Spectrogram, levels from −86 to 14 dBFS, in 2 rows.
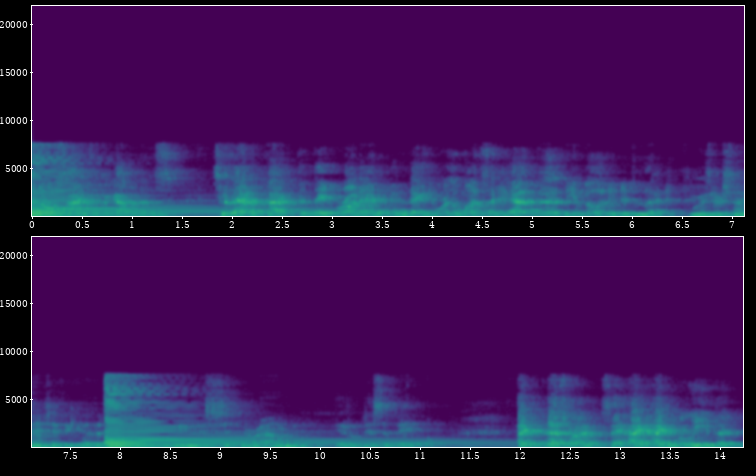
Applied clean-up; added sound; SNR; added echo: none; Keyboard (musical); 5 dB; reverberation time 0.9 s.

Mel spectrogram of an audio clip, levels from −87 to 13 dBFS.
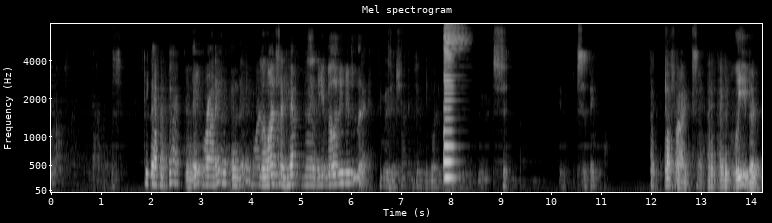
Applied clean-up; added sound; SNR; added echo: neural mask model DeepFilterNet 3.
